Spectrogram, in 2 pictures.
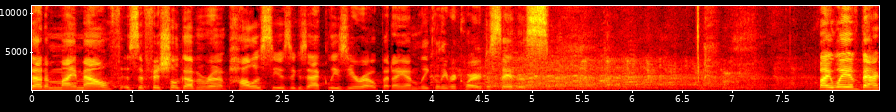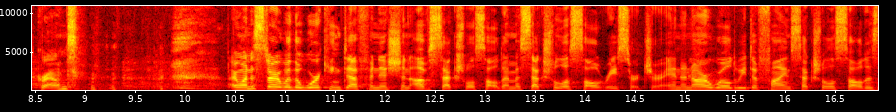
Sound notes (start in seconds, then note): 4.2 laughter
